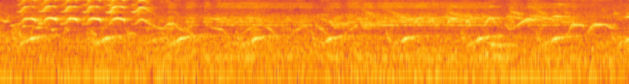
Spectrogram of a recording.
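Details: Tame Chinese hwamei singing while set on a table. Fast high twittered motifs open the phrase, then rising slurred whistles repeat steadily, over loud background hiss.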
